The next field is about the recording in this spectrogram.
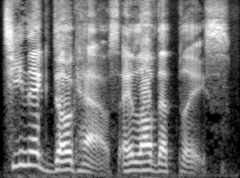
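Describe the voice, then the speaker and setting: A man in his thirties, a studio guest, chatting casually and running through a list with many pauses and uhs. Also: on the high side, wildly swooping pitch, slight background noise. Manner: lists names with many uhs. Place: small cluttered radio studio. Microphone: studio mic.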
